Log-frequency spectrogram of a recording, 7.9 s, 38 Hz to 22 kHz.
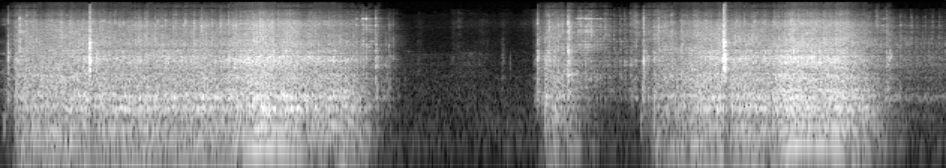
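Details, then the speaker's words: Trash-picked Ryobi 25cc two-stroke string trimmer: revs raggedly, then dies away, restarts and surges. It runs very lean and won't keep running unless on throttle; carburetor suspected. "how it runs is incredibly lean"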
